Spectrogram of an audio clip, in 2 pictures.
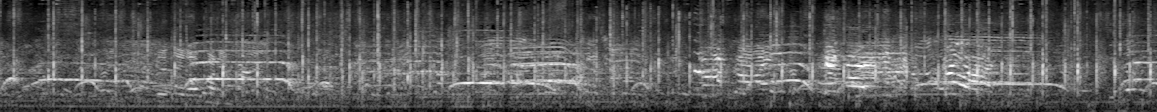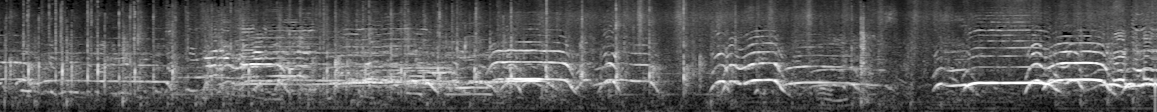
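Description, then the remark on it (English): A group of cheerleaders dressed in pink cheers loudly and continuously from a lorry as it is passed, many high voices overlapping in shouts, whoops and chant-like calls that rise and fall without a break. “Just passing a group of pink cheerleaders on a lorry. That's where all the noise is coming from.”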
